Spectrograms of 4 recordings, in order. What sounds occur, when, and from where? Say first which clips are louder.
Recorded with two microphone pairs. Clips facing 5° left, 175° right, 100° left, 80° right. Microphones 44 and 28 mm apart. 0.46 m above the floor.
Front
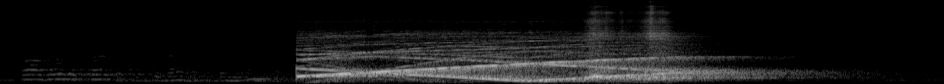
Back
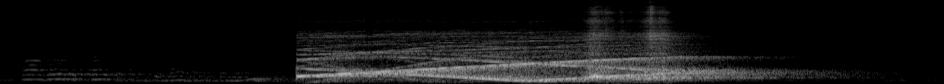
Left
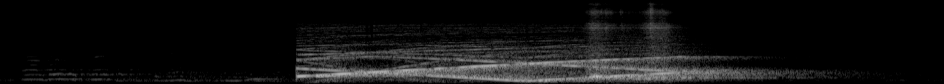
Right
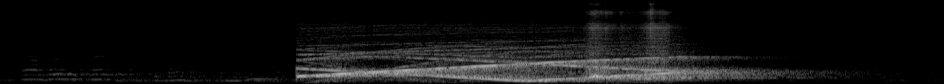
0.2 s a woman speaking: front 1 dB, even; 30° right, 2.5 m
3.0 s a siren: front 1 dB, left 1 dB; 15° left, 2.5 m; by 6.8 s 50° right, 4 m
5.8 s a whoosh: back 1 dB, left 1 dB; 115° right, 1.1 m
